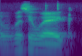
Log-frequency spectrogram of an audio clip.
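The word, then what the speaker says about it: WYSIWYG: the xaml designer yeah the wizzy wig can you all hear me is that how you say it yeah you're coming yeah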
